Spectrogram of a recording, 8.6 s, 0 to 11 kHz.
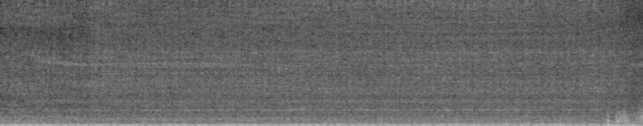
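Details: Ford XP Falcon engine that sat 35 years, running briefly on a carburetor bowl primed by hand with the fuel supply not connected. It settles into a steady, even idle with a low drone and no knocks or misses, then runs out of fuel.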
